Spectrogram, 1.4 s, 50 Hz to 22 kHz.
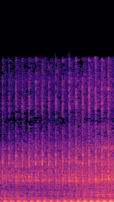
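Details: Honda TMX155 motorcycle engine idling after the timing gear was replaced, still noisy: hard rhythmic gear-like clatter about ten knocks a second; engine later torn down, connecting rod and timing gear damage noted.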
